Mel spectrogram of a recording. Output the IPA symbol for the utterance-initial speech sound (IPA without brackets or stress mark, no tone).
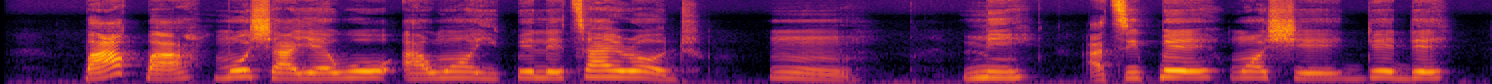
k͡p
